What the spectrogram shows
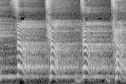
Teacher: पहा पुढचे पटाशीचे दात आहे, जिथं आतमध्ये दात वगैरे सुरू होतात तिथं उच्चार करून पहा की च, छ, ज, झ. म्हणजेच की दंतमुलीय म्हणजे तालूतून उच्चार होतो म्हणून याला काय म्हणायचंय, तालव्य.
